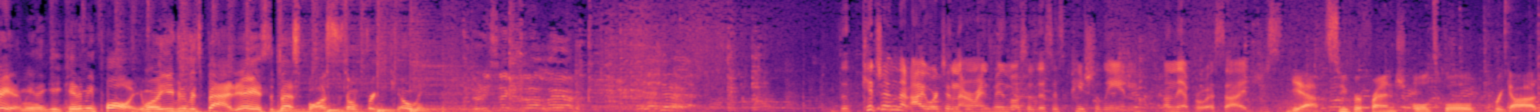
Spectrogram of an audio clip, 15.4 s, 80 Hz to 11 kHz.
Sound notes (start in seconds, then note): 7.0 dishes rustling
